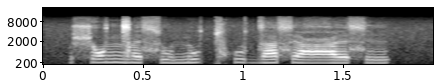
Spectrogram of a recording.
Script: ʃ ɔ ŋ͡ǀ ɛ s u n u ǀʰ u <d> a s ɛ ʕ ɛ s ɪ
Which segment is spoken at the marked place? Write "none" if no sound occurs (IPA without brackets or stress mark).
d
